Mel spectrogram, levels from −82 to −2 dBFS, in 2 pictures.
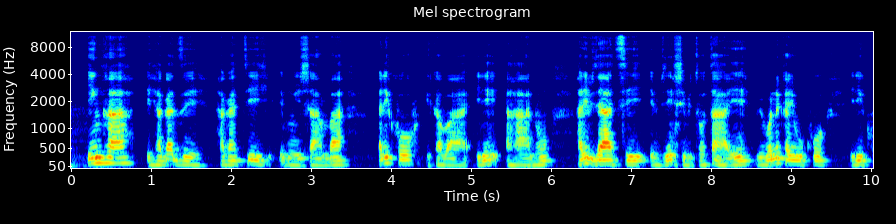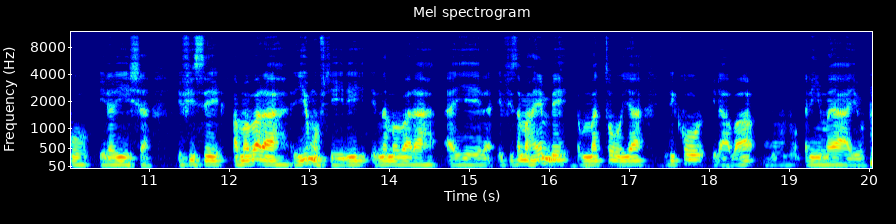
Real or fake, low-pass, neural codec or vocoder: real; 10.8 kHz; none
